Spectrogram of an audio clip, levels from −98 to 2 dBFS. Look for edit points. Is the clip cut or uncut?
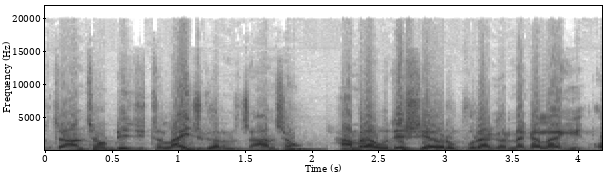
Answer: cut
